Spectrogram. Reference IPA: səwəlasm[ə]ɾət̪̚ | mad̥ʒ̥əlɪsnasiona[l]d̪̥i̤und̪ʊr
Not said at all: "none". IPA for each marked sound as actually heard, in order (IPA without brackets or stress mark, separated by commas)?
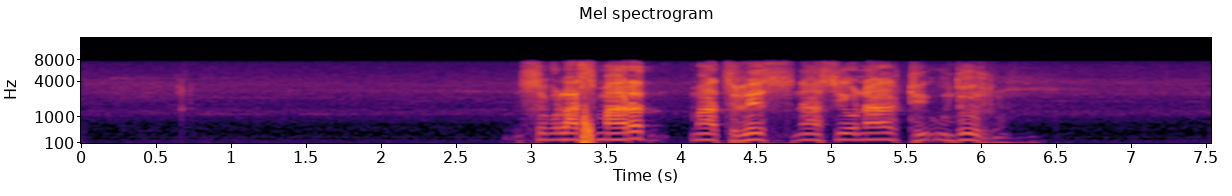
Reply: a, l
